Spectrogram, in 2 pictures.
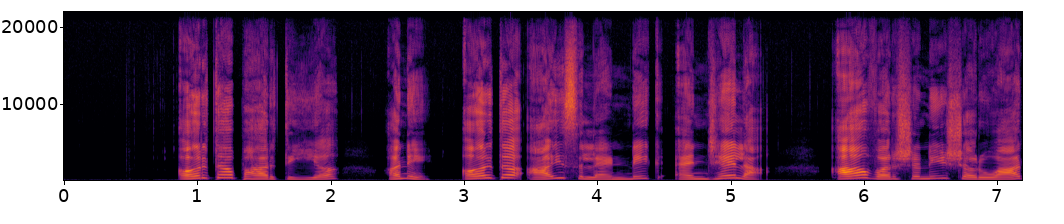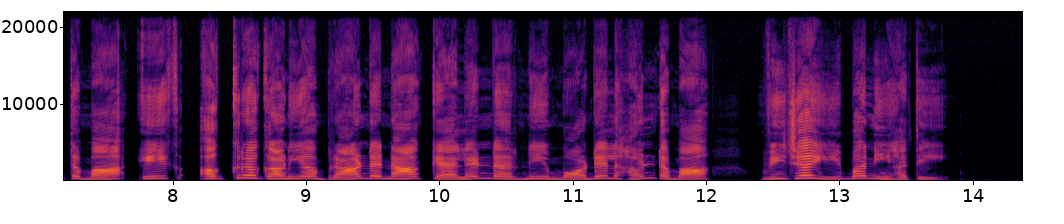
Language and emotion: Gujarati, neutral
